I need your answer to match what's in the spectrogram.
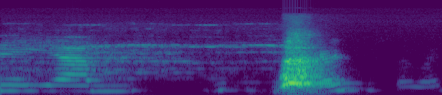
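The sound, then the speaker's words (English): A small, very excitable male dog lets out a drawn-out, whiny yip, then after a short pause gives one loud, sharp bark. “And it's just a little yapper and it's very, dogs. Very full on. It's dogs.”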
